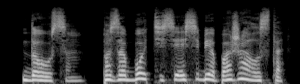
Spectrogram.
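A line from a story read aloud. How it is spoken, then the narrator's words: Anxious pleading. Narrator (Russian): взмолилась, плохо скрывая тревогу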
